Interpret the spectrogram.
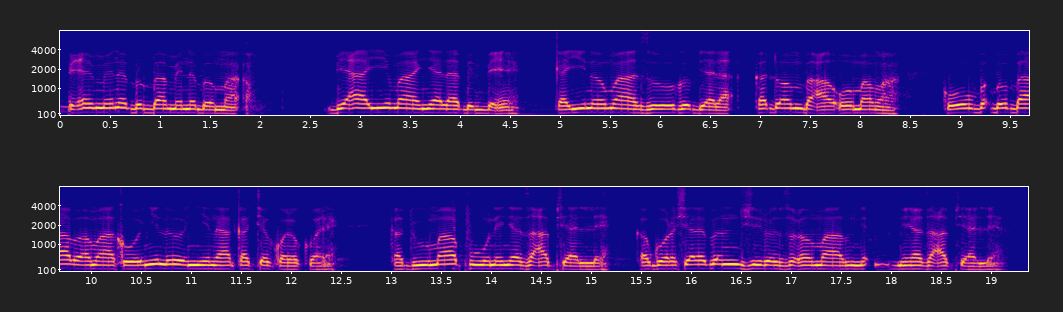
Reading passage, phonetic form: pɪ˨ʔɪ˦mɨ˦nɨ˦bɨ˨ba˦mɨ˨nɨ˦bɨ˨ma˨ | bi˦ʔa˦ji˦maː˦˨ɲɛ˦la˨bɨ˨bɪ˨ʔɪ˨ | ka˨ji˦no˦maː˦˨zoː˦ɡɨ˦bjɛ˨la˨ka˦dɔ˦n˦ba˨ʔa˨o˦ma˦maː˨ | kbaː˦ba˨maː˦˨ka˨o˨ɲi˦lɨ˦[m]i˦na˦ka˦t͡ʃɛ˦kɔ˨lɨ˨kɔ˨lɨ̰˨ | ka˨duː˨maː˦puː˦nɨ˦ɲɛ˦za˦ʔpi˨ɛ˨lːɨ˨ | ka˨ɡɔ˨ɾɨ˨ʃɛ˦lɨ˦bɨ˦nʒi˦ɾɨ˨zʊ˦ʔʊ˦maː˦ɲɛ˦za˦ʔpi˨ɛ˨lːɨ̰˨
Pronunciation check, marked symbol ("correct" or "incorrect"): incorrect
